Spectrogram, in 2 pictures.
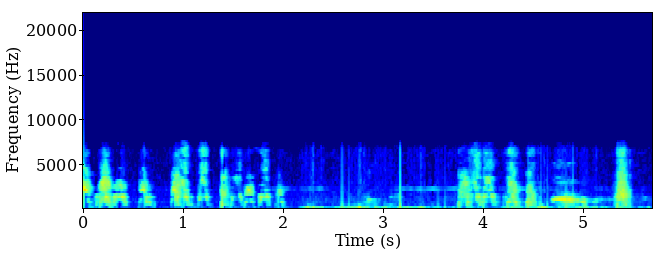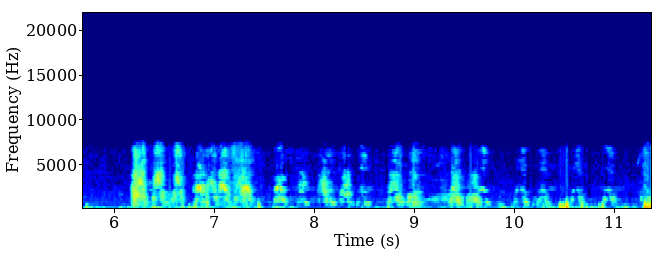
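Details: Young storks at a nest at Leemansmolen, Vriezenveen, Netherlands, on 3 July 2022, fighting for food: dense, rasping, broadband bursts repeated in quick irregular runs, with thumping low rumble throughout.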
